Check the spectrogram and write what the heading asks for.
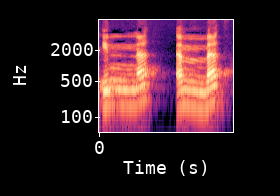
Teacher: We said that noon and meem with shadda, we stretch it. We call it long ghunna.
